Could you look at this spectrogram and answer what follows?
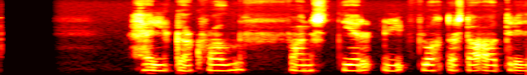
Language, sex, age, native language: Icelandic, male, 11, Icelandic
